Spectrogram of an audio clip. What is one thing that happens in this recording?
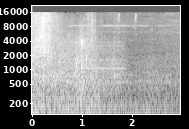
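A whooshing rush fades away.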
